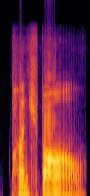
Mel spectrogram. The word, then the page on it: punchball: American English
